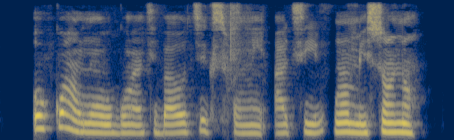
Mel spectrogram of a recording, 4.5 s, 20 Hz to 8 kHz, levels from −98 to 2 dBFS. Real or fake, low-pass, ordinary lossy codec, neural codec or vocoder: fake; 7.2 kHz; none; codec, 16 kHz in and 24 kHz out, 2.2 kbps, FireRedTTS-2 codec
